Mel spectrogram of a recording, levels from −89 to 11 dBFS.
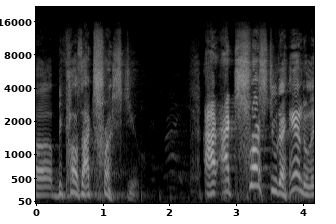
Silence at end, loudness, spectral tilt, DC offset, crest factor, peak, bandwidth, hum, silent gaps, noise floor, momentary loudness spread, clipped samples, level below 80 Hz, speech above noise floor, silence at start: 0 s; -28 LUFS; -1 dB/octave; under 0.1%; 22 dB; -10 dBFS; 16.5 kHz; none; none; -68 dBFS; 12 LU; under 0.1%; -80 dBFS; 38 dB; 0 s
